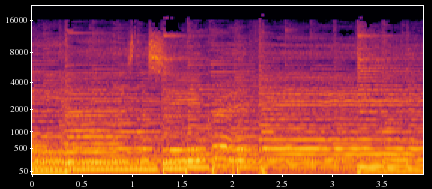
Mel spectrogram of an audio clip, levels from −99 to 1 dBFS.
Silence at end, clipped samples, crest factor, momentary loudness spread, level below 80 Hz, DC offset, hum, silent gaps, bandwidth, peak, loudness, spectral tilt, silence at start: 0 s; under 0.1%; 14 dB; 3 LU; -26 dBFS; under 0.1%; none; none; 16.5 kHz; -2 dBFS; -16 LUFS; -5.5 dB/octave; 0 s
